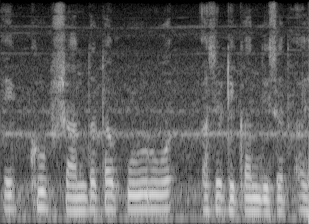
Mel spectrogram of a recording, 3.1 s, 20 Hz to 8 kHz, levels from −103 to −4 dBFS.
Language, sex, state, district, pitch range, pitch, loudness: Marathi, male, Maharashtra, Chandrapur, 135-150 Hz, 145 Hz, -28 LUFS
